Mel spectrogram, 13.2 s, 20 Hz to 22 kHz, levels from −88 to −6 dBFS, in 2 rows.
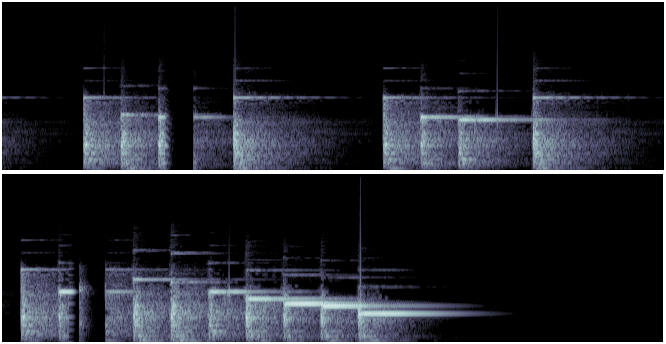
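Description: Starting at 1.02 s and running to 12.84 s, the playback and capture sides are likely on separate clocks that disagree by roughly 700 ppm. The buffer between them drifts until a block of a few dozen samples is dropped or repeated. These clock drift buffer slips recur every 1.31 s, about ten in all, each heard as a click or pop in the sound at a steady beat.

At 1.63 s a long network dropout likely cuts off the incoming stream. The receiver stretches the last sound into a fading buzz, which gives way to about 0.2 s of silence before the audio returns at 1.93 s with 280 ms never played. A second dropout at 7.29 s behaves the same way: a decaying fill, roughly 0.13 s of silence, and a resumption at 7.67 s with 360 ms missing.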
